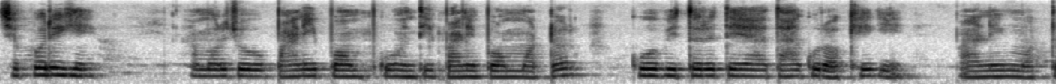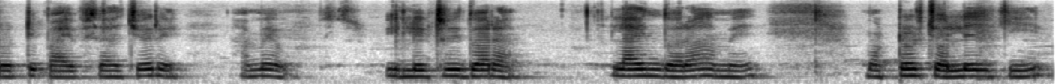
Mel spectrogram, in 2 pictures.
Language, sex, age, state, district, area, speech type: Odia, female, 18-30, Odisha, Kendujhar, urban, spontaneous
